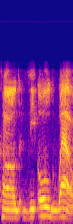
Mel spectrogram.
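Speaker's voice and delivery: ordinary delivery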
